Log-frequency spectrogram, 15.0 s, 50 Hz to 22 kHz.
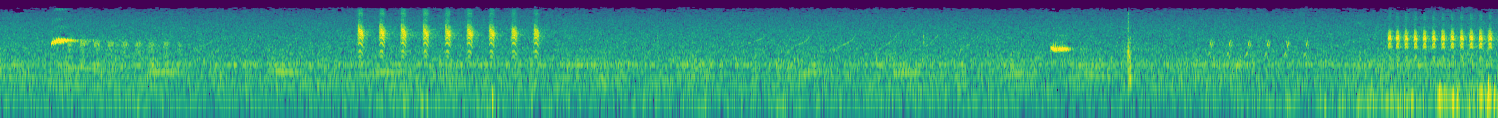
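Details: Yellow-breasted Chat at Rattlesnake Springs, New Mexico, on 6 May 2016, chattering, calling and singing a jumble of whistles, harsh notes and quick rattling chatter.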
